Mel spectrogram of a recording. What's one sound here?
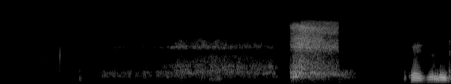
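A man breathes out slowly and deeply.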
